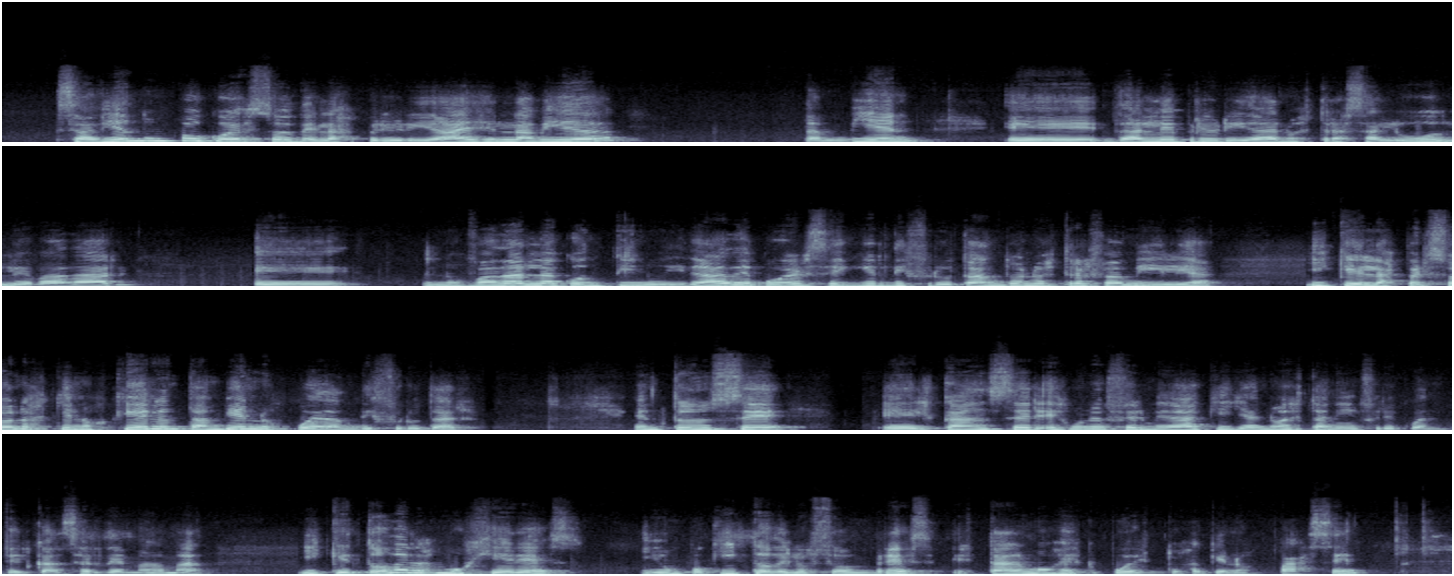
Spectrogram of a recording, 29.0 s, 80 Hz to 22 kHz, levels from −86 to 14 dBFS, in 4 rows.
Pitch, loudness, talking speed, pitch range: 250 Hz, -13 LUFS, 165 wpm, 215-290 Hz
